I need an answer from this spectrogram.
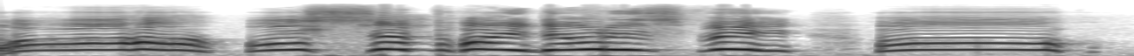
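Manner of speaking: shrill screeching fangirl, high and loud; excited anime fan. Retold or imitated. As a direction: screech it like a swooning fan in the front row. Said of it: "Molly and Aria Diamond screeching in the front row".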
